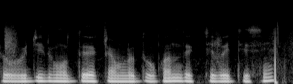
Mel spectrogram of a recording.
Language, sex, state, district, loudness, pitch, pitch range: Bengali, male, West Bengal, Cooch Behar, -17 LUFS, 145 Hz, 140-150 Hz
